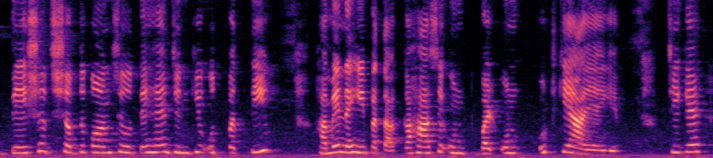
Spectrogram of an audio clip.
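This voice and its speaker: Preparing students for exams, this Hindi grammar teacher speaks in a high-sitting, sharp voice over a little hiss or hum. She addresses them as beta, slips in English terms, and slowly sounds out letters.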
